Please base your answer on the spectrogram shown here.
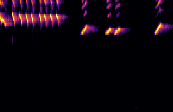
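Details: Sunbird (kolibri ninja) singing to provoke rivals into song: a fast run of high sharp twitters opens, followed by spaced, thin, down-slurred whistled notes.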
